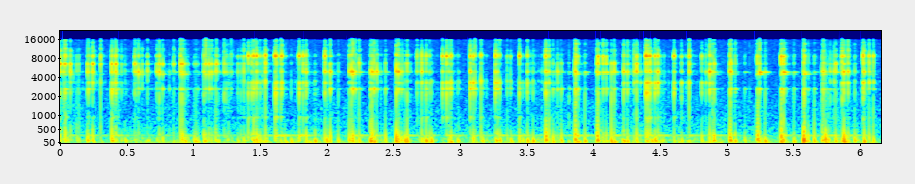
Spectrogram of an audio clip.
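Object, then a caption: Textured cut-glass vase. A tall, hollow, empty cobalt-blue vase of textured, cut-pattern glass is held upright and tapped rapidly with fingernails. A fast, dense run of sharp, bright clicks with very short ring fills the clip, with a faint steady low tone underneath.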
